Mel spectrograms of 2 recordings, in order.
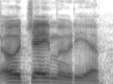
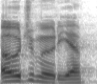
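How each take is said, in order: First: The J sound is hit hard and clear. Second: The J sound is soft and blended in. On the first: The speaker calls it right. "He's saying O J Mudia. He's correct" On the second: The speaker calls it wrong. "You're saying Ojemudia. ... You're wrong"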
